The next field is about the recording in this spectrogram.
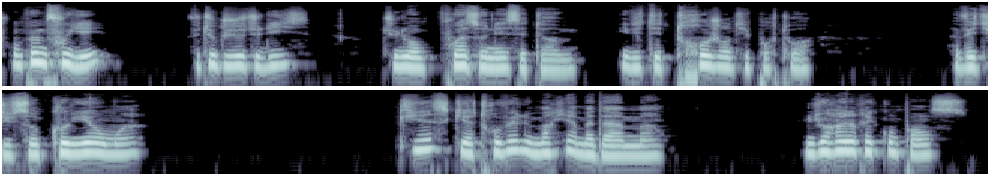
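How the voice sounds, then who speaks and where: A woman voicing a spiteful young laundress who taunts loudly in a quick, mocking way. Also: medium pitch, no echo, natural voice.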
